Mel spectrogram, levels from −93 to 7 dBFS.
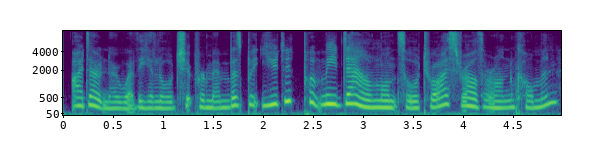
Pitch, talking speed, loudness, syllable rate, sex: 230 Hz, 215 wpm, -18 LUFS, 5.4 syllables/s, female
